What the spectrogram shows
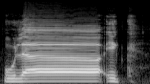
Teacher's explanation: تو یاد رکھیں، تلاوت میں اسے لمبا نہیں کرنا، اس کا صحیح تلفظ ہے اولئک، یعنی حمزہ کی پیش کو بغیر کھینچے سیدھا اگلی لام سے ملا دینا ہے، واو کو بالکل ہضم کر جانا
